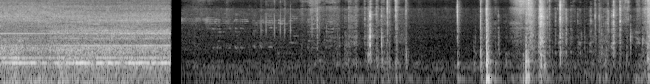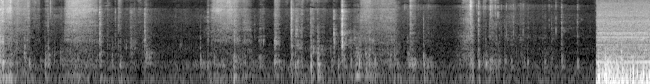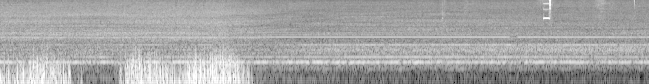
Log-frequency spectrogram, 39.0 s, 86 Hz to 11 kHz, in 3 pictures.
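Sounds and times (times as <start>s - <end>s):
air cooler fan humming: 0.0s - 3.4s, 24.9s - 38.9s.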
